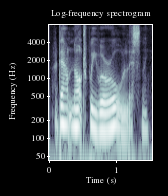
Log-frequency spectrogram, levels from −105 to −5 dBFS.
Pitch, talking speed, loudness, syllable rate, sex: 145 Hz, 270 wpm, -16 LUFS, 7.0 syllables/s, male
